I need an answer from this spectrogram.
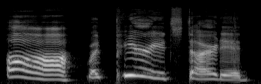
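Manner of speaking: high, loud, slow mock whine from the wife; imitating wife. Wife complaining from the bathroom before her trip, high mock wail. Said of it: "I hear her in the bathroom".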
